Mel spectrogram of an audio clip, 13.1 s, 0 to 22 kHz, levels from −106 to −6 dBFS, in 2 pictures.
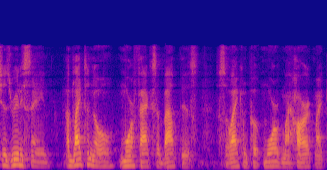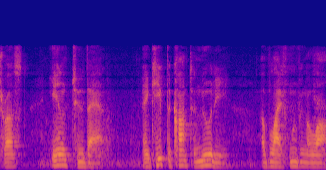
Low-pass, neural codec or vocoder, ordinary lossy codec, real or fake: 7.2 kHz; none; AAC, 32 kbps; real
